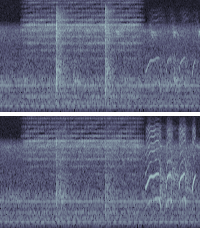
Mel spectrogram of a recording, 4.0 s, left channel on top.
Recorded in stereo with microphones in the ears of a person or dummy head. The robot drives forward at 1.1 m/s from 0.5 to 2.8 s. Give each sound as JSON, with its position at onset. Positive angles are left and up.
{"t": 1.1, "sound": "a gunshot", "side_deg": 60, "distance_m": 2.5}
{"t": 2.9, "sound": "laughter", "side_deg": -65, "distance_m": 0.9}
